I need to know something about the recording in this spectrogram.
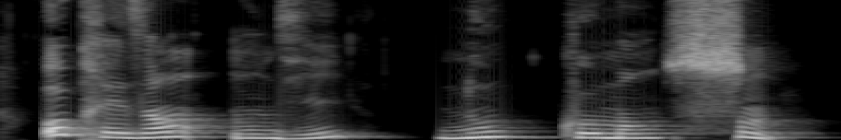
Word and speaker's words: commençons: Et vous voyez le c, on a ce qu'on appelle une sédic devant la lettre O. Si on avait pas cette sédille, on aurait un son que, mais ici, on veut un se donc on ajoute la sédille.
